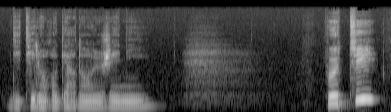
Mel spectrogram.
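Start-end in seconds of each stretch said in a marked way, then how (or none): 3.2-3.8 high, loud questioning exclamation; outraged, leaping-up question; incredulous echo. A narrator's reading. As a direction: throw the word back in disbelief. Grandet scoffs at the word.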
